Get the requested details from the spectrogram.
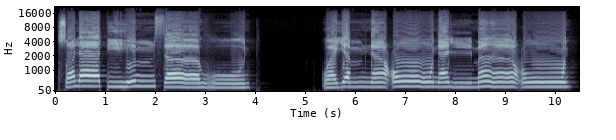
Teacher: Bunyi mim disebut dengan jelas tanpa dengun. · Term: izhar syafawi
